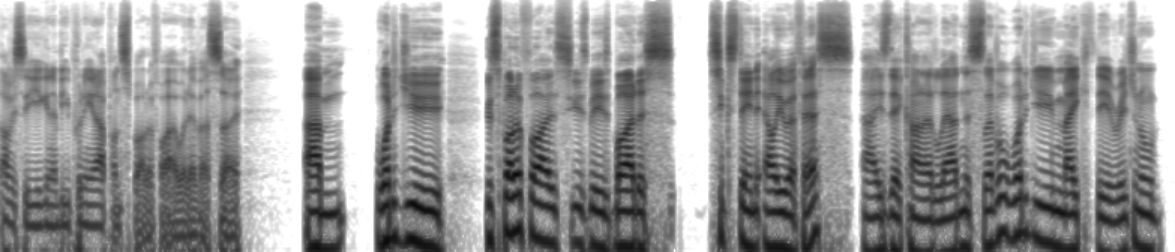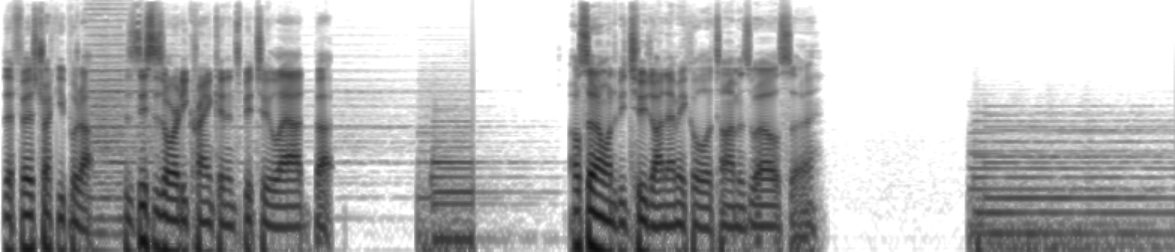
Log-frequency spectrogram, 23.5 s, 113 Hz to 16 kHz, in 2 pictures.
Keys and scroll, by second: 12.8 space, 16.7 space, 17.4 Return, 17.5 Return, 20.4 super+=.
